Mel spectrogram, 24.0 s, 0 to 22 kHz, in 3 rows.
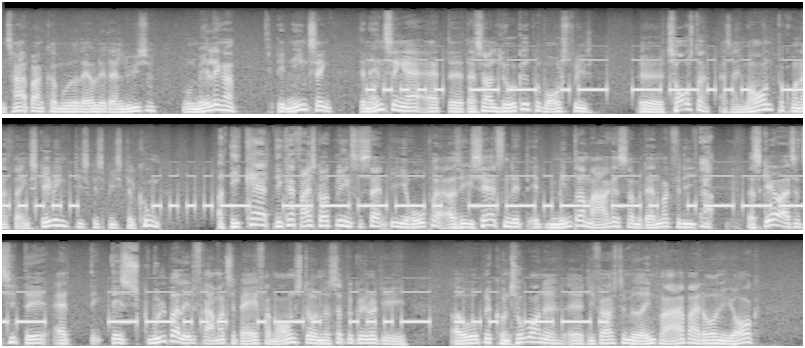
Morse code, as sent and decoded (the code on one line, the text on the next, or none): ..... -- .- --... -.... / ....- ----. --.- -. .---- / --... .-. ...- ... --.
5MA76 49QN1 7RVSG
